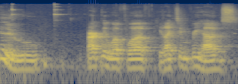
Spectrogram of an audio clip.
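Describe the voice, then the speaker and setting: A man uses a put-on character voice at a medium pitch. He speaks at a moderate pace with a slight echo. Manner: lovable, warm.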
